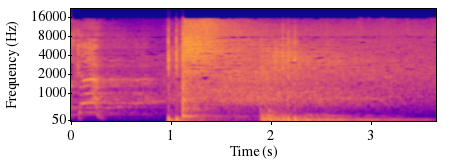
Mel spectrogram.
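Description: Drums crash loudly.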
